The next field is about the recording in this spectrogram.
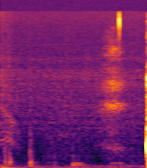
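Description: A single sudden, sharp sneeze bursts out close and loud at the very end, after nearly two seconds of near silence with only a few faint soft sounds.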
